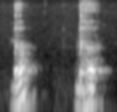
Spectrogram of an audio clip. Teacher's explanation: उत्क्षिप्त का मतलब होता है कि जीवा बहुत तेजी के साथ ऊपर उठती है, मूर्धा को टच करती है, उतनी तेजी के साथ नीचे डाउन हो जाती है।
